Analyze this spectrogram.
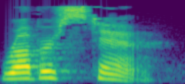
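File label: "rubber stamp", English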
